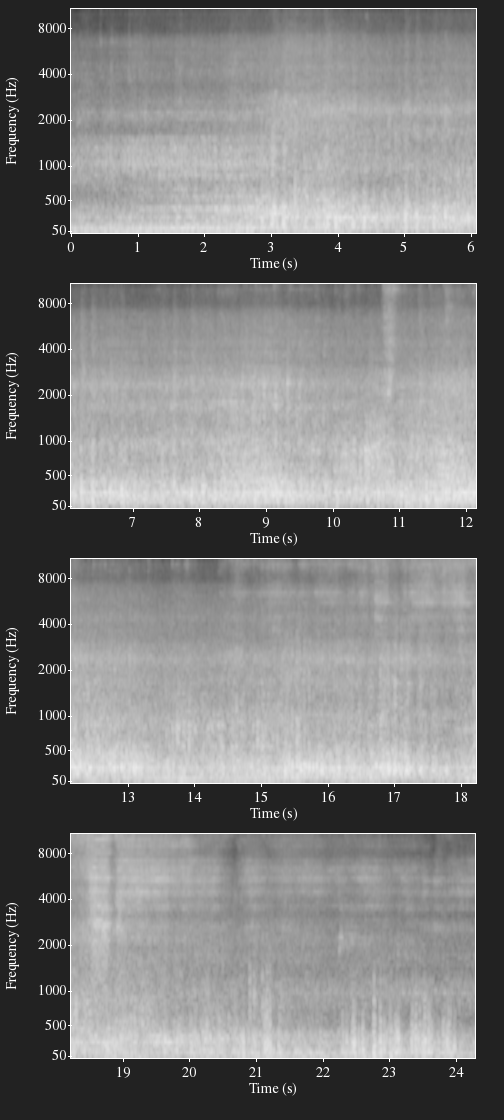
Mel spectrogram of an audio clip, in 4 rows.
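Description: Sri Lanka Railways Class S13 diesel multiple unit passing close by: a loud steady rumble of wheels on rail that swells as it arrives, with brief high-pitched rasps partway through and clacking over rail joints as it pulls away near the end.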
